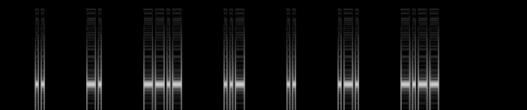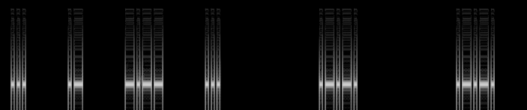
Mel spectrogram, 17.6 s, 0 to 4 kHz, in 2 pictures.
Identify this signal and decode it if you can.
Morse code, heard as a keyed tone, about 25 wpm, spaced as for 10 wpm, 550 Hz. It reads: INQUIRY SAYS <AR> <AR>
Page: News Headlines in Morse Code at 10 WPM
